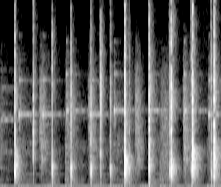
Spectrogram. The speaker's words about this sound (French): vous avez entendu dans les claps, les claquements de mains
